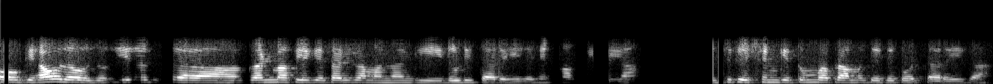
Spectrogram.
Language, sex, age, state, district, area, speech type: Kannada, female, 30-45, Karnataka, Dakshina Kannada, rural, conversation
